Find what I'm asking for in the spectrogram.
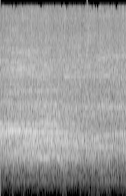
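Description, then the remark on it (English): Loud, sustained applause from a large crowd at the Conservative Political Action Conference for Senator Rand Paul of Kentucky after a speech about the NSA, a dense steady wash of clapping that fills the whole stretch with no break and no voices standing out. “Huge applause for Rand Paul, Senator Paul of Kentucky, a speech almost entirely about the NSA and what he sees as its infringement on the rights of Americans, that at the weekend Conservative Political Action Conference.”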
